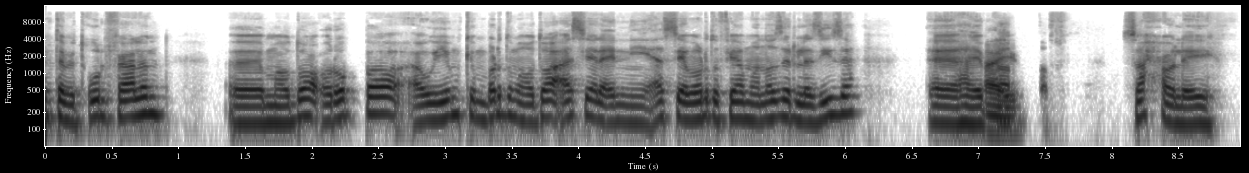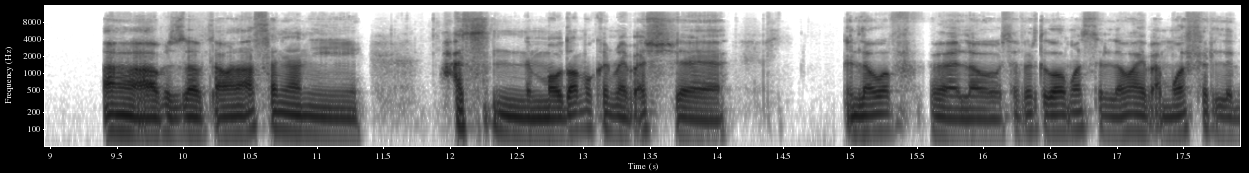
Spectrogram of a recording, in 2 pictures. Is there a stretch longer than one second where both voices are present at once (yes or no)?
no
